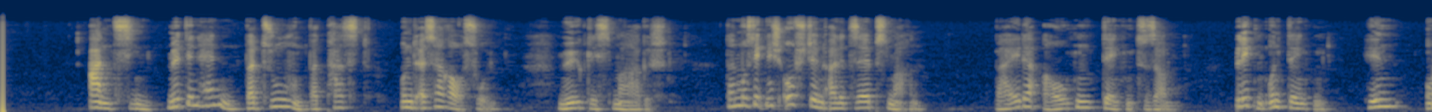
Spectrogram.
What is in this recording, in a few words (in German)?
Berlinerisch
